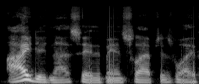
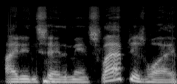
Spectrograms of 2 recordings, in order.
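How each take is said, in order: First: The word "I" carries the main stress. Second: The word "slapped" carries the main stress. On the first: Someone else said it. "inferring that somebody else said it, not him" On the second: He did something else to her, not slapping. "He scolded her, but he didn't slap her"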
